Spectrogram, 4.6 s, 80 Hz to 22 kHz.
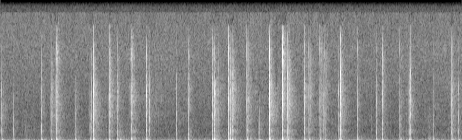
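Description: Fingers tap rapidly and irregularly on a plastic Final Fantasy 8 video game case, producing a quick stream of short, dry knocks. The taps are soft and low-heavy, each with a brief bright click on top and almost no ring.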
